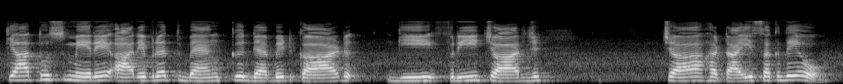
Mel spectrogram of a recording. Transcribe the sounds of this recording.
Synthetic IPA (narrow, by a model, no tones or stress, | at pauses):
kjaːt̪ʊsmeːɾeːʔaːɾɪʋɾət̪bɛ̃ːŋkɖɛːbɪʈkaːɾɖ | ɡiːpʰɾiːt͡ʃaːɾd͡ʒ | t͡ʃaːɦəʈaːiːsəkd̪eːɦoː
